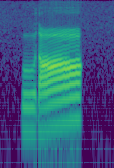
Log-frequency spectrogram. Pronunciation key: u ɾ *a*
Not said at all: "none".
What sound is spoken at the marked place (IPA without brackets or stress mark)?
ɑ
